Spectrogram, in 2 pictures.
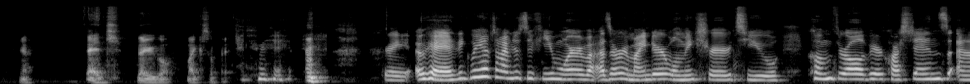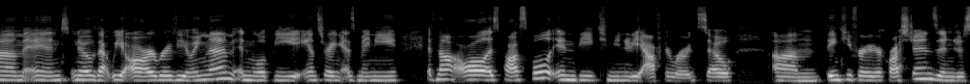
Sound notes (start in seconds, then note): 2.5 laughter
